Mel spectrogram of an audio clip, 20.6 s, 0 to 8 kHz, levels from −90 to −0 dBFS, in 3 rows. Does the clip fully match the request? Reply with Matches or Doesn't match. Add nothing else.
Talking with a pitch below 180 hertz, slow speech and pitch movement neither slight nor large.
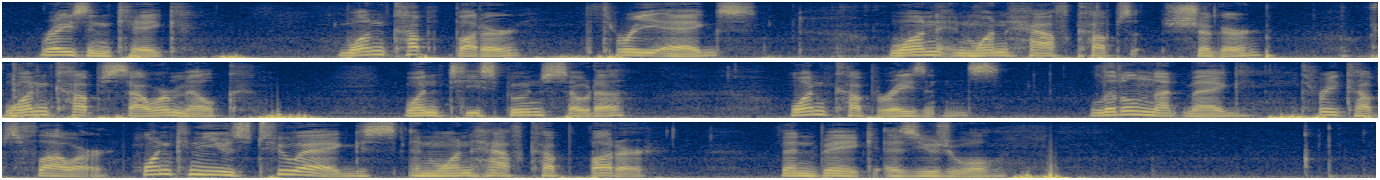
Matches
